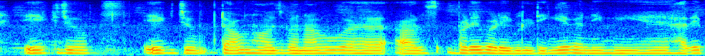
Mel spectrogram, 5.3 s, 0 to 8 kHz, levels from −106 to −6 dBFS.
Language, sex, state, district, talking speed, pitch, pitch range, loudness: Hindi, male, Chhattisgarh, Bilaspur, 215 wpm, 160 Hz, 155-165 Hz, -34 LUFS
